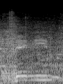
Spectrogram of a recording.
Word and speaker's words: Denil: Tapos si Princess Sofia Denil. Paano siya i-pronounce doon? Denil.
